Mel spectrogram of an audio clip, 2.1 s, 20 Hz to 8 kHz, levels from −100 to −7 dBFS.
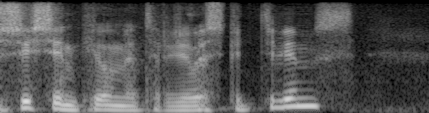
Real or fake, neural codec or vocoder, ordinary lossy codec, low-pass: fake; codec, 16 kHz, 0.8 kbps, ZipCodec; none; 7.2 kHz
